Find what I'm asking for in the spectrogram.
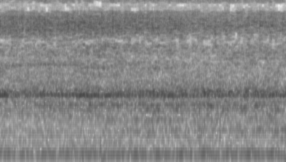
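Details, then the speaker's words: LS-swapped G-body Monte Carlo idling after a crank-no-start was traced to the fuel pump relay and fixed: smooth, even low idle with a steady hum, no misses or knocks. "now she's running and that's how I diagnosed my fuel my fuel relay problem"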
